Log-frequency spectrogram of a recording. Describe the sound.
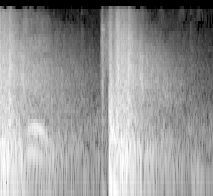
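Gunfire erupts in a tense horror drama scene: a loud, noisy blast trails away, then a second sharp report cracks out about a second later and decays slowly.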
